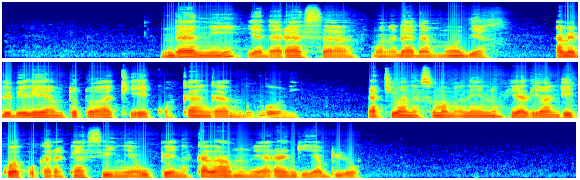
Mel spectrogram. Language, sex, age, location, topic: Swahili, male, 18-24, Dar es Salaam, education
